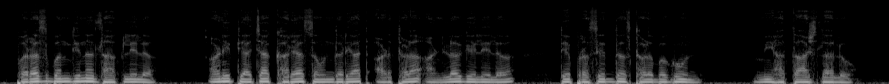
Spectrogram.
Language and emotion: Marathi, sad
